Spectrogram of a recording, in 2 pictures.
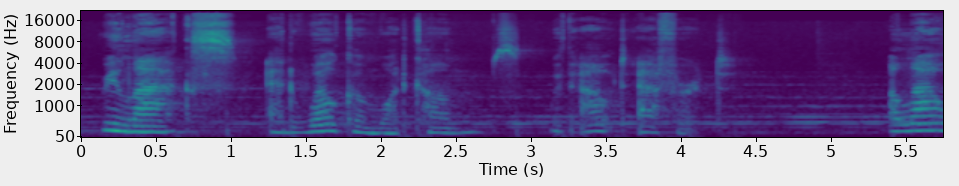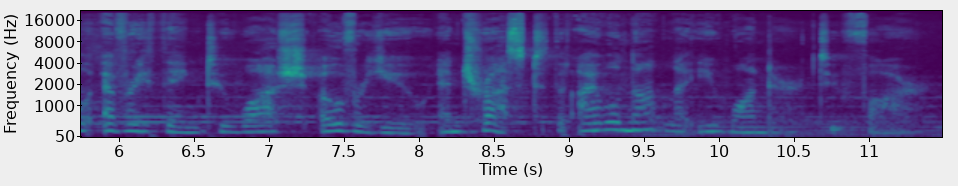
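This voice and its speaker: A woman playing a serene, motherly Earth Mother goddess in a guided-meditation audio drama, with a warm, soothing, softly breathed voice. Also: medium pitch, takes it slowly, close to an everyday voice. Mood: serene, nurturing. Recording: music bed behind the voice.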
